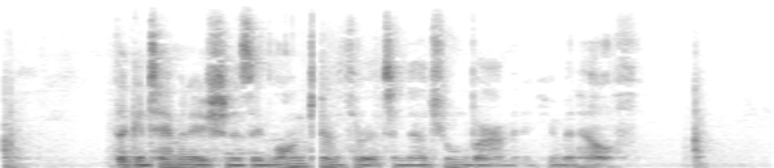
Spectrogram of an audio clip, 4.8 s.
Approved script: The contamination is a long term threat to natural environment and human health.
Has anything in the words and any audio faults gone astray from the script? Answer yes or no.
yes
